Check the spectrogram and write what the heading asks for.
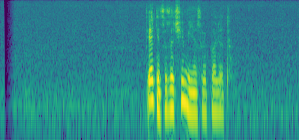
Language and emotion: Russian, neutral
